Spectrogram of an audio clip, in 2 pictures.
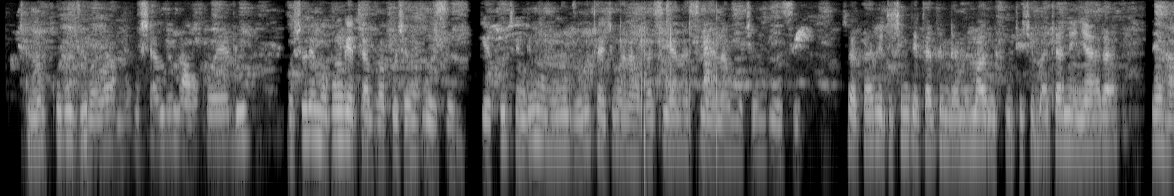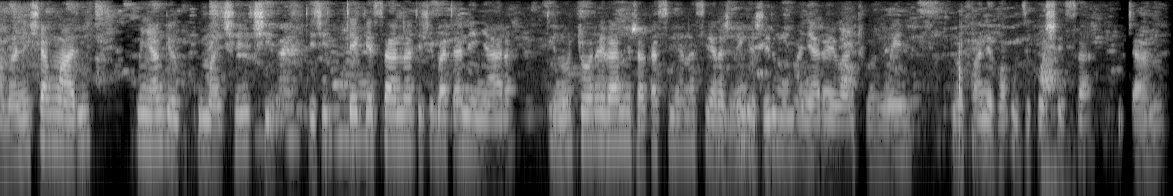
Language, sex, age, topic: Ndau, female, 36-49, health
